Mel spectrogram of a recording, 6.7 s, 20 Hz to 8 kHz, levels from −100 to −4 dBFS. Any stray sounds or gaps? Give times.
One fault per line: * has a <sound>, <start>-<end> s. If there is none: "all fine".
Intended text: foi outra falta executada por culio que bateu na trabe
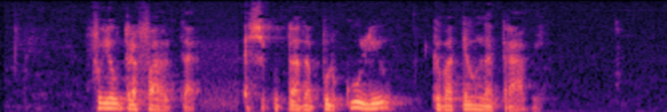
all fine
